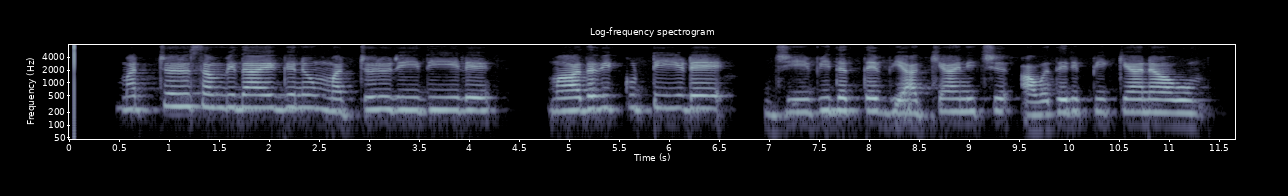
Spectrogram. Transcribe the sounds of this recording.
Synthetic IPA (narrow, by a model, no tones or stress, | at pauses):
mɐtːo̞ɾusɐmʋid̪ʱaːjɐɣɐnumːɐtːo̞ɾuɾiːðijil | maːd̪ʱɐʋikːuʈːijuɽe̞ | d͡ʑiːʋiðɐt̪ːe̞ʋjaːkʰjaːnit͡ɕːɨɐʋɐðɐɾipːikʲːaːnaːʋum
